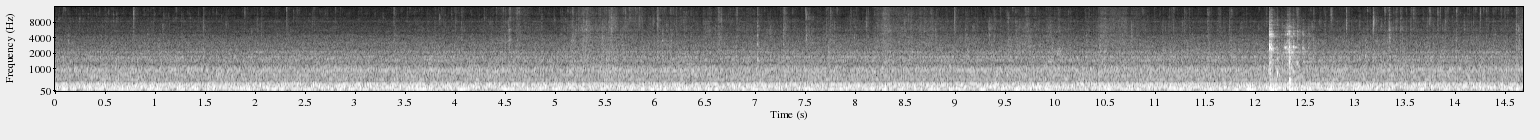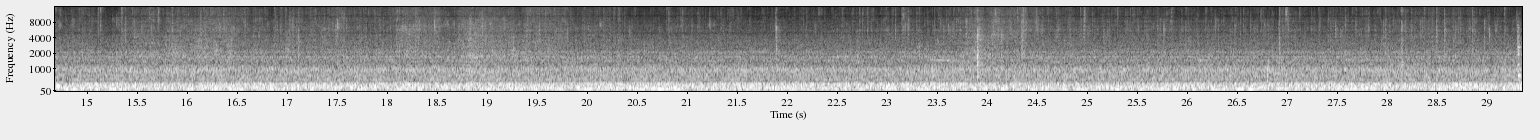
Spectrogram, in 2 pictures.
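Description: Boneless chicken thighs frying in a pan with a steady sizzle, turned now and then with a spatula. One sharp clack about twelve seconds in.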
